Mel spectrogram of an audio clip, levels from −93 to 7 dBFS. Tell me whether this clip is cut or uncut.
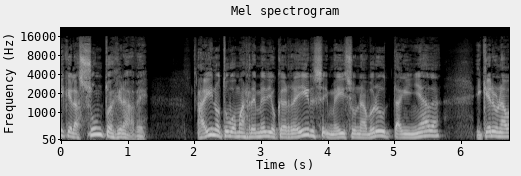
uncut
